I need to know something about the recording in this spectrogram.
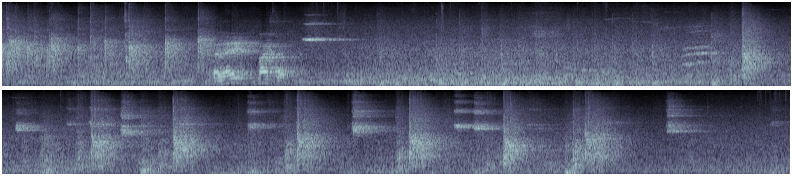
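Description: Crowd chatter between points, then a squash rally: the ball cracking off rackets and walls about once a second from about halfway in, with shoes squeaking on the court floor.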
